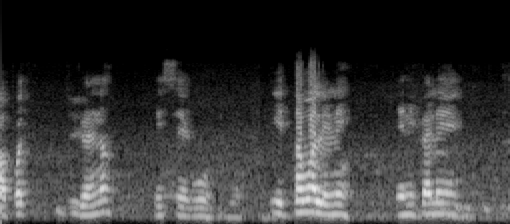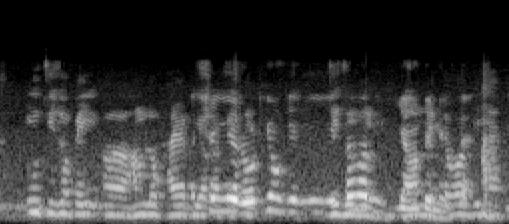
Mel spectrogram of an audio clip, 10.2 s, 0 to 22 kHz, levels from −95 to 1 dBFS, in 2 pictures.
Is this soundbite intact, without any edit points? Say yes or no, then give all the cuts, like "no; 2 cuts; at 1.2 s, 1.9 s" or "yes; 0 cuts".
no; 1 cut; at 2.6 s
